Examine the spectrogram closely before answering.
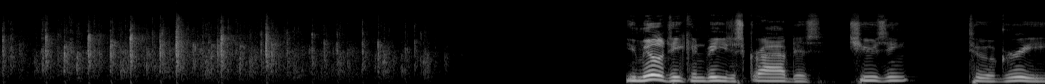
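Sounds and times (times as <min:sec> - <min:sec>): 
audience clapping hands: 0:00.0 - 0:04.6
speech: 0:06.3 - 0:10.4.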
